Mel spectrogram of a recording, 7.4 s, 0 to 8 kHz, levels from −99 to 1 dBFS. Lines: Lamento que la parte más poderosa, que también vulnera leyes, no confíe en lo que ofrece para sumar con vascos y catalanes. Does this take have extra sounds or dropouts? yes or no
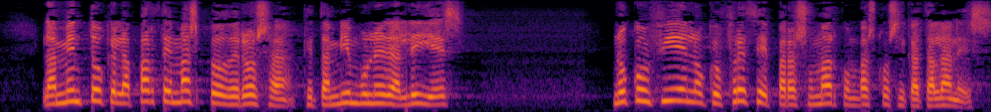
no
